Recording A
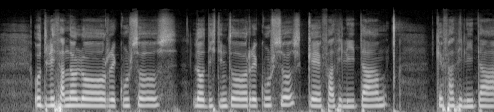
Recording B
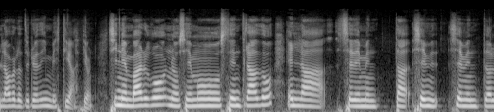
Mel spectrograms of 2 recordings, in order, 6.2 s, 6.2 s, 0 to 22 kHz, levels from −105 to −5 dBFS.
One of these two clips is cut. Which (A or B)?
A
